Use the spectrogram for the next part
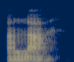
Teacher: so as i said um this is i'm going to be pronouncing it as a light l so it's not velarized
